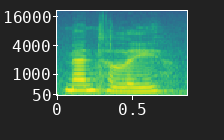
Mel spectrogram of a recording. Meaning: In a mental manner; an idea thought out in one's mind, as opposed to an idea spoken orally
- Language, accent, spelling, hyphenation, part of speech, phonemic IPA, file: English, US, mentally, men‧tal‧ly, adverb, /ˈmɛntəli/, En-us-mentally.ogg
